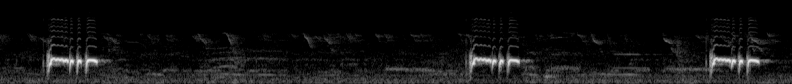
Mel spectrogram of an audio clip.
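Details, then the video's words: Zebra dove of a local strain gives three brief rolling coo phrases, each a quick cluster of bubbling notes, separated by pauses of several seconds over a quiet background. "Suara Burung | Perkutut Lokal"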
